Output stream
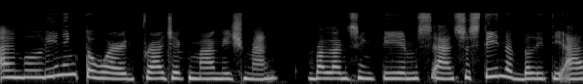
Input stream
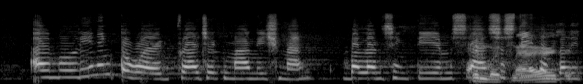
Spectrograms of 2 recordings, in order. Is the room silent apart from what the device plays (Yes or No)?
No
